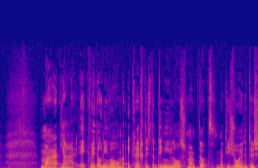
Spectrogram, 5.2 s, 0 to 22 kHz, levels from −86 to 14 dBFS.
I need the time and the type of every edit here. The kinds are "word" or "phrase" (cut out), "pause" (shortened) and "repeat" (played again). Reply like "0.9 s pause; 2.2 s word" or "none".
1.2 s word; 3.9 s word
